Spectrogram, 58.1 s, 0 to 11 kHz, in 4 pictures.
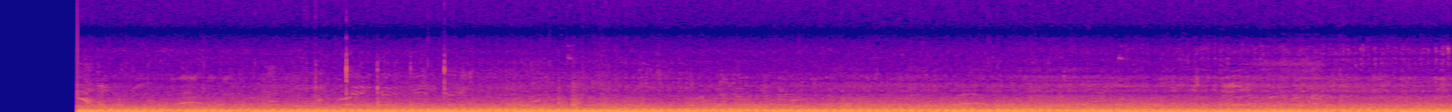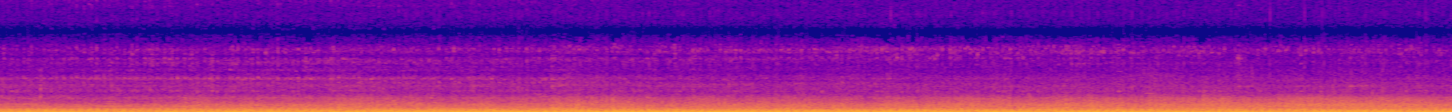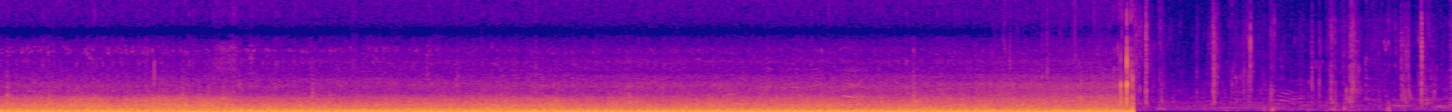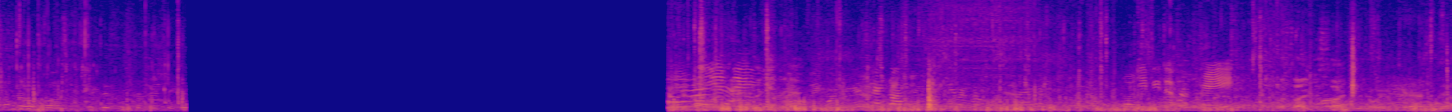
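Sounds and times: boat engine droning: 0.8s - 45.4s.

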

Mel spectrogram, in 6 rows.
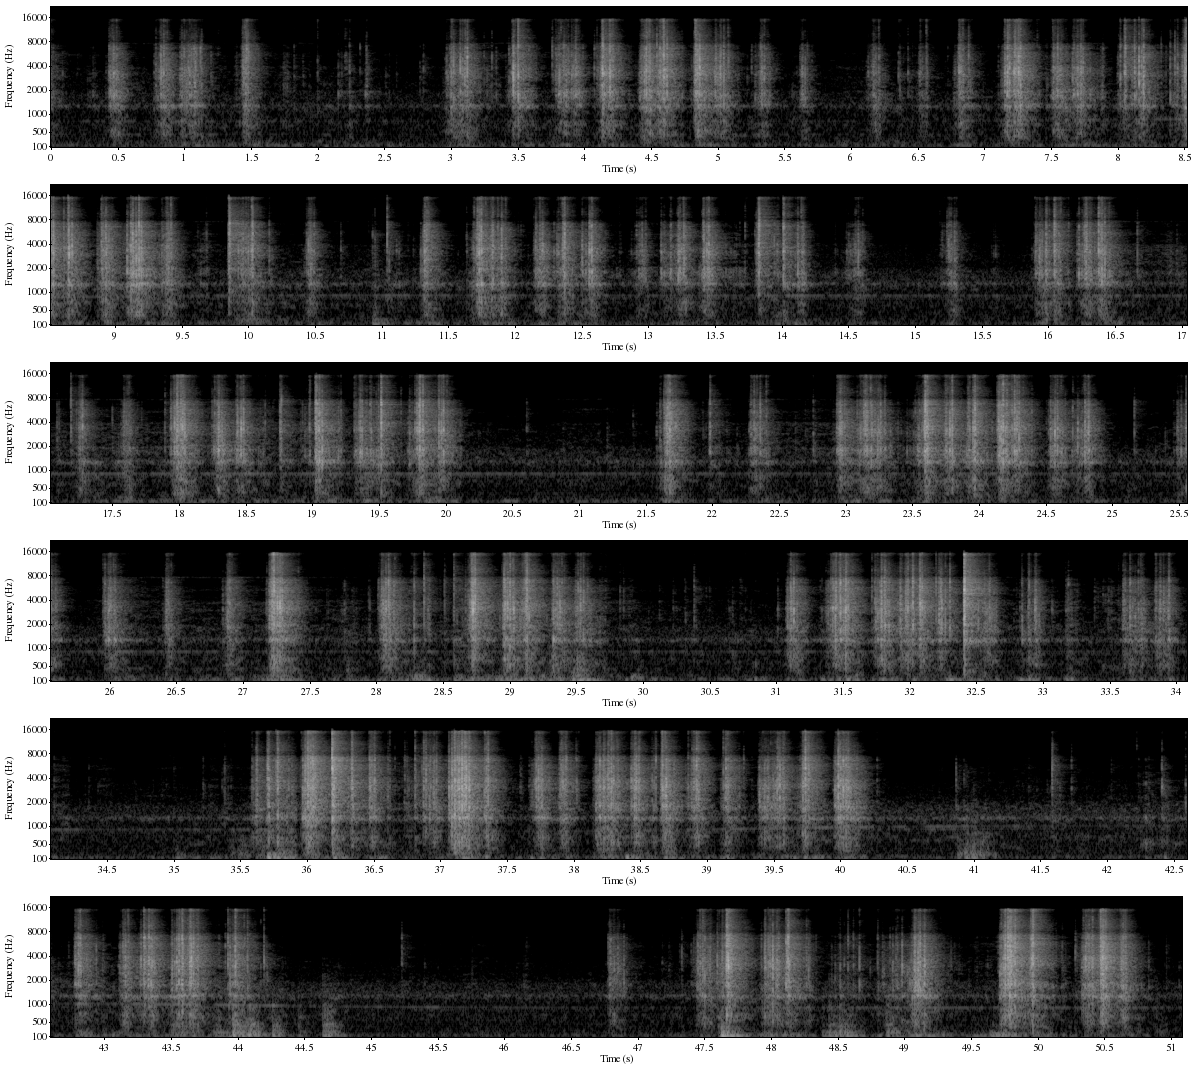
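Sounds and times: speed cube clicking: 0.0s - 20.2s, 21.6s - 30.4s, 31.0s - 34.1s, 35.6s - 40.3s, 42.6s - 44.2s, 46.8s - 50.9s.

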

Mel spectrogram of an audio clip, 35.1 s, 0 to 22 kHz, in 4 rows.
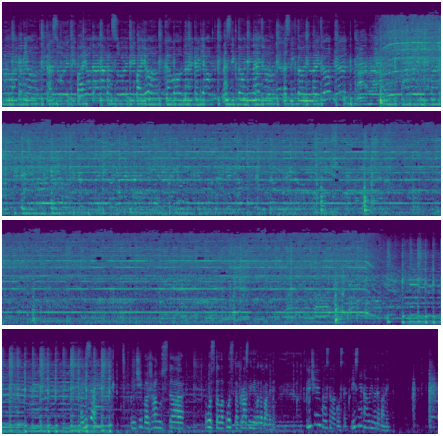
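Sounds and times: handheld vacuum cleaner whining: 7.2s - 26.6s.

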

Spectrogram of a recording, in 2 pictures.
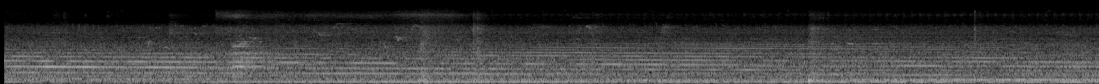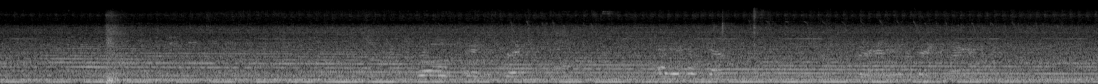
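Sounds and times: diesel engines low hum: 0.0s - 21.9s
higher multi-tone drone: 0.1s - 21.9s.

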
